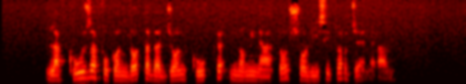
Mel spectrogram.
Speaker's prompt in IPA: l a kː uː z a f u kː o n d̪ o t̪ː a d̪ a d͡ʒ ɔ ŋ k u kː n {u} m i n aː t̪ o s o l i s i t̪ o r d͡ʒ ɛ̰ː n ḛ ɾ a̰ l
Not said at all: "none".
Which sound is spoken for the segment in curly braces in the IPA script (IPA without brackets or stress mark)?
o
